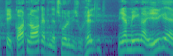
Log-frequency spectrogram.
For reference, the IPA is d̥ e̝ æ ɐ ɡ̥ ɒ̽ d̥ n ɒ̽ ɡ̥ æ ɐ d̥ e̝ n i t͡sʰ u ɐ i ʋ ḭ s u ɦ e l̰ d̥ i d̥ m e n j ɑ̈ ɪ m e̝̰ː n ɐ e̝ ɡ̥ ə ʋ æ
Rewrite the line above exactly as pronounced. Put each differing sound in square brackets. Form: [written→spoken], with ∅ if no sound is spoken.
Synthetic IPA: d̥ e̝ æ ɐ ɡ̥ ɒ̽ d̥ n ɒ̽ ɡ̥ æ ɐ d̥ e̝ n [i→æ] t͡sʰ u ɐ i ʋ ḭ s u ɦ e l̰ d̥ i d̥ m e n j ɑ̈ ɪ m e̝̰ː n ɐ e̝ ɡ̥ ə [ʋ→∅] æ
